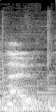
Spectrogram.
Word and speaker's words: Vogue: We pronounce it Vogue, just one word, but yeah, that's right. The pronunciation is just Vogue. We don't pronounce the UE.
